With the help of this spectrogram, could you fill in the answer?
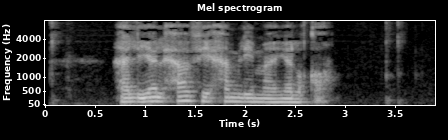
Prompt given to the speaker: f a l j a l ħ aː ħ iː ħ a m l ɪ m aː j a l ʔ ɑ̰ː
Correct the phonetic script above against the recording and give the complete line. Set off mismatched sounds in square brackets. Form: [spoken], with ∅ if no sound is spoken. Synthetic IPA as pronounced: [h] a l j a l ħ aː [f] iː ħ a m l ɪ m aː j a l [q] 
